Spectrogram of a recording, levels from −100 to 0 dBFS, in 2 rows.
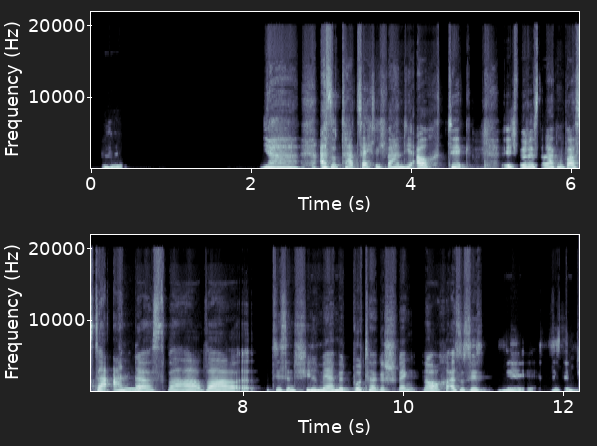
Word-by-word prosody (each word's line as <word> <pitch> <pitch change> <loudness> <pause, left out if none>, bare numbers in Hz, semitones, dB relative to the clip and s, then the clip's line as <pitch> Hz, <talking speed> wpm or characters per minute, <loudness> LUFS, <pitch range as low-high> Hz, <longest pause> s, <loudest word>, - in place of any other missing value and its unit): Mhm. 255 +7 -3 1.8
Ja, 260 -2 +2 0.2
also, 260 0 +5
tatsächlich 330 +3 -1
waren 270 +2 +1
die 270 -2 -1
auch 285 +3 +5 0.2
dick. 280 +8 -1 0.4
Ich 260 - 0
würde 280 0 +3
sagen, 250 -1 0
was 220 0 +4
da 215 -1 +4
anders 200 - 0
war, 205 - 0
war, 230 +2 +4
äh - - -7
die 235 - -5
sind 230 0 -3
viel 260 +5 +1
mehr 230 -1 +3
mit 210 -1 0
Butter 230 -3 0
geschwenkt 180 -1 -5
noch. 320 - 0
Also, 210 +1 0
sie 225 +1 -3
sie 215 - -5 0.2
sie 220 - -7
sind 225 -1 -5
235 Hz, 150 wpm, -23 LUFS, 215-270 Hz, 1.8 s, also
